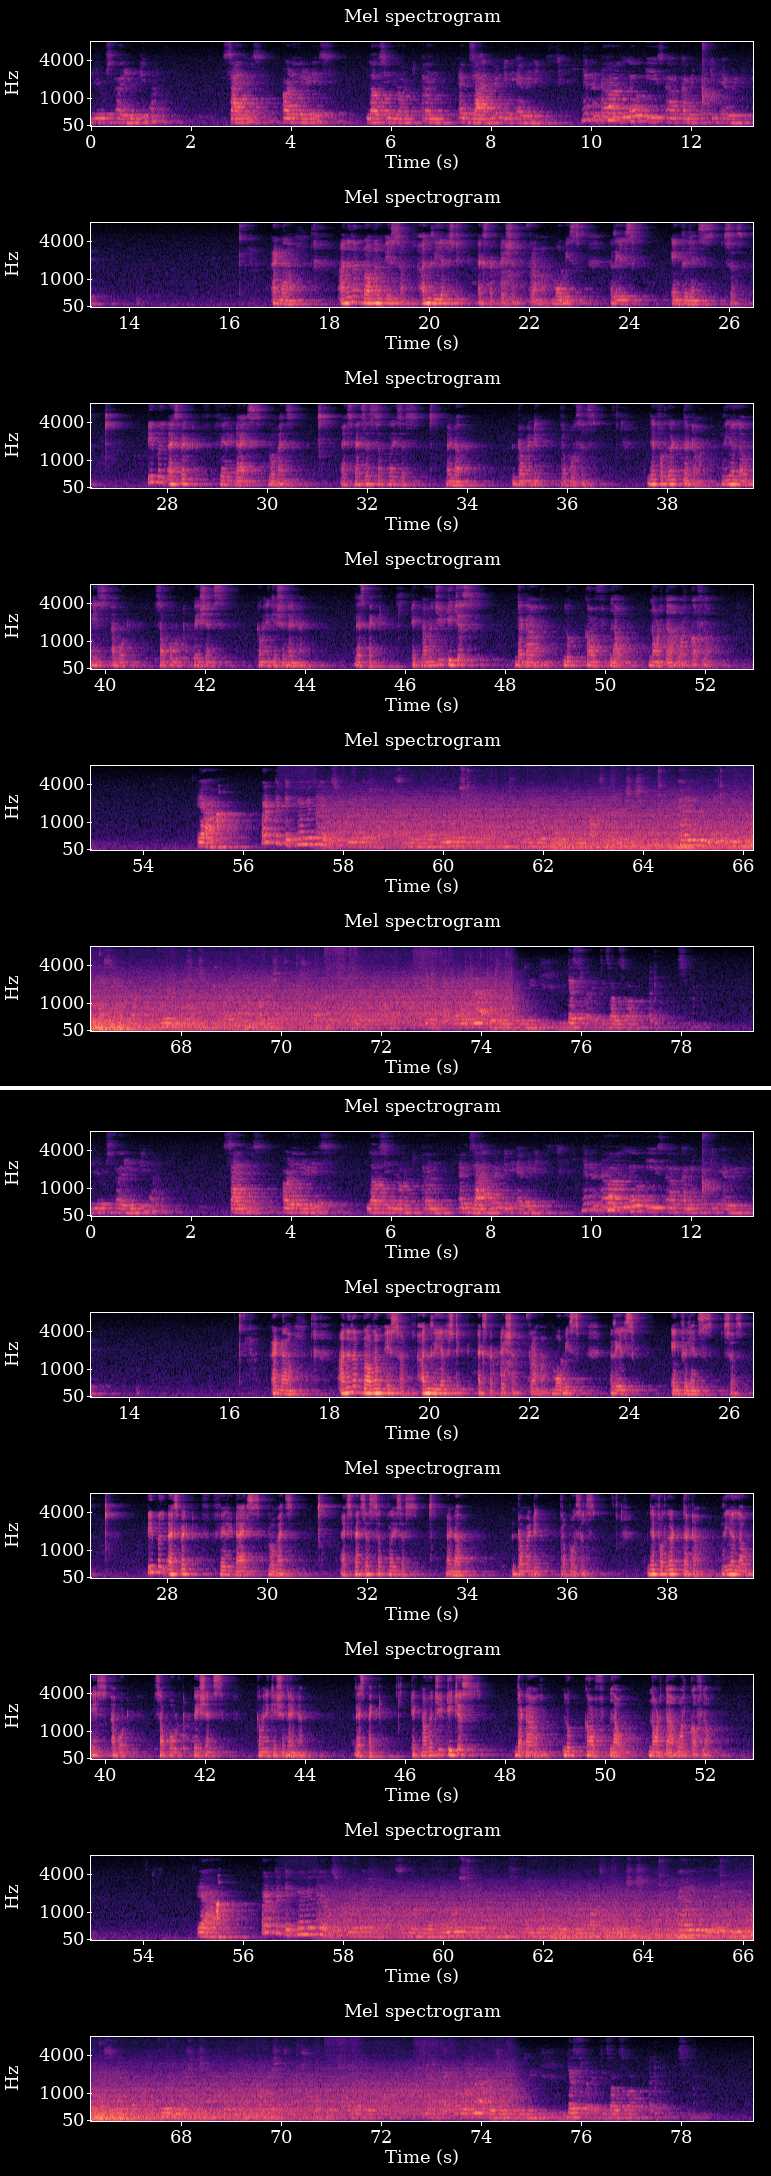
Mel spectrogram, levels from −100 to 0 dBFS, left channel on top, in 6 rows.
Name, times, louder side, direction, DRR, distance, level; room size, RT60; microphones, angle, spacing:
voice 1, 0.0-1.4 2.7-3.4 3.8-4.8 5.5-6.3 6.6-7.0 7.3-9.0 9.8-13.2 55.1-55.6 56.4-72.4 72.9-78.3, equal, 15° left, -2 dB, 1.0 m, -36 dB
voice 2, 16.8-20.7 21.0-24.1 24.8-26.3 26.8-26.9 27.6-30.5 31.0-31.2 31.5-33.0 33.3-34.1 34.9-35.5 35.9-36.6 37.1-37.3 37.6-38.8 39.1-40.5 41.0-42.4 43.0-44.1 45.0-45.5 46.1-47.5 48.2-48.9 49.1-50.4 50.9-52.1 55.5-55.6, right 4 dB, 40° right, 9 dB, 0.4 m, -32 dB
sound 1, 57.5-74.6, left 1 dB, 75° left, 1.2 m, -35 dB
14.0 x 5.7 x 2.2 m, 1.5 s
head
